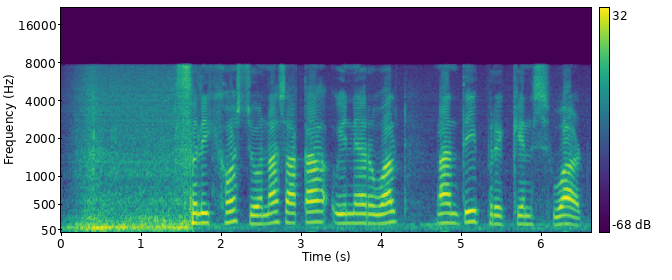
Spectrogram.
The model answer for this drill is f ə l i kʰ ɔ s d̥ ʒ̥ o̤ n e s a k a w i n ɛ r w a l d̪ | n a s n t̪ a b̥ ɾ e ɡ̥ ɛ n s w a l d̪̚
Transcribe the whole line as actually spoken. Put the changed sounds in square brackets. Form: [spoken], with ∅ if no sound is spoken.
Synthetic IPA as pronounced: f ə l i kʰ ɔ s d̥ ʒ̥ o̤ n [a] s a k a w i n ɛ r w a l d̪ | [ŋ] a [∅] n t̪ [i] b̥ ɾ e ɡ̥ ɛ n s w a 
